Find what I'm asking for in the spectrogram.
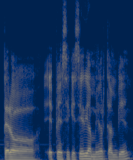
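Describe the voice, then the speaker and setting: A man with a Fula accent, a native Fula speaker, talking as a radio interview guest, halting with frequent restarts and repeated words. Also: lowish voice, fairly even intonation, clean tone. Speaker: guest, author of a Fula learning book.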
